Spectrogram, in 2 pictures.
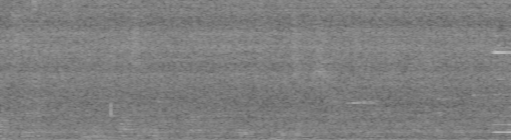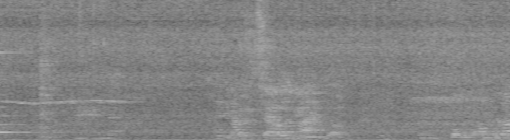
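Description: Small metal parts click softly as gloved hands handle a tattoo machine.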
